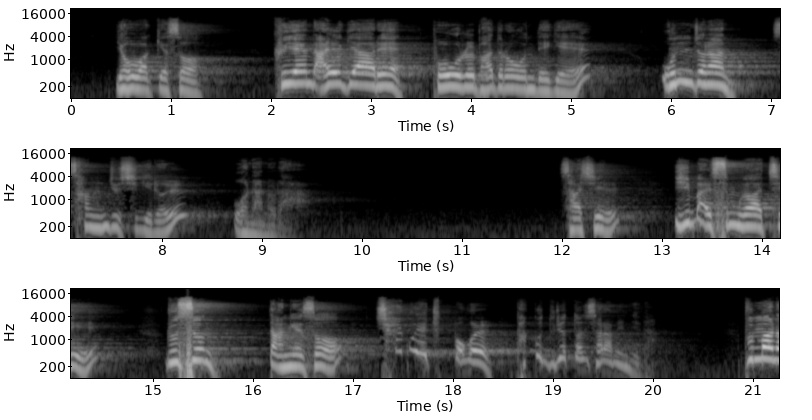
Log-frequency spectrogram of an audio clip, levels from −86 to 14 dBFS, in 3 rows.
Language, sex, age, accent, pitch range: Korean, male, 50-69, native, 180-280 Hz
